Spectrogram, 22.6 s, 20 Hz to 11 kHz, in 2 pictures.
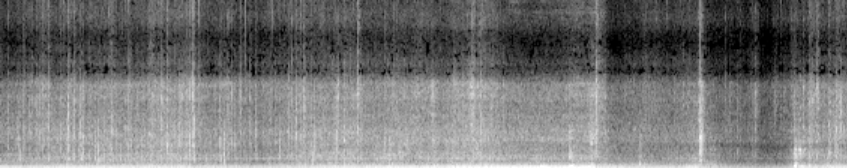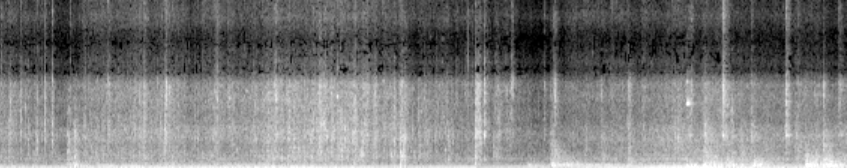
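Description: Hitachi Zaxis 250LC-6 excavator's diesel engine running with a steady low hum, while loaded material crunches and clatters with many sharp cracks. The sound briefly drops off about ten seconds in.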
